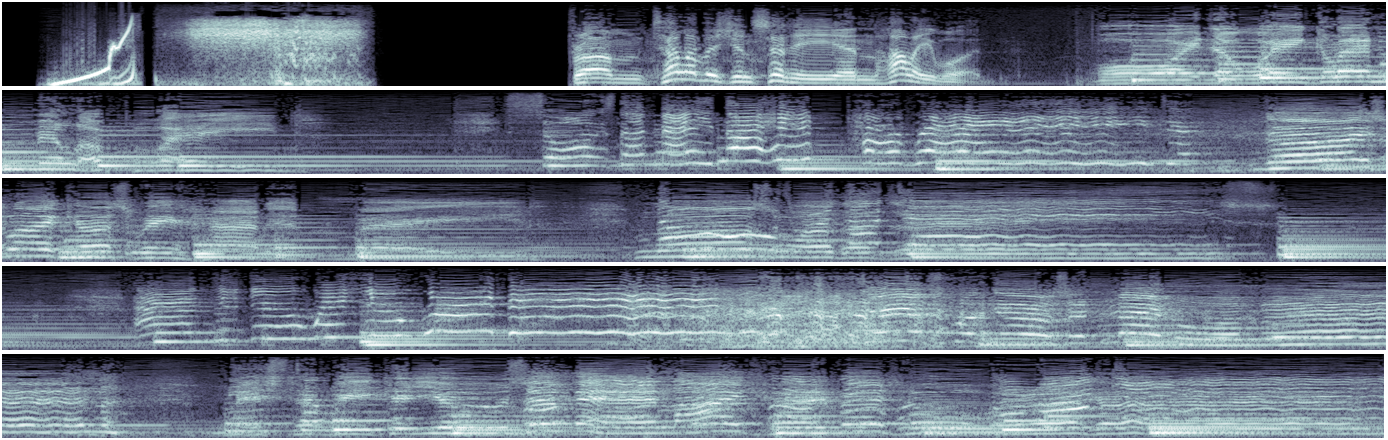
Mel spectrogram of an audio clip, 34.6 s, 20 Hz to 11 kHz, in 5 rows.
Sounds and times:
Speech: 2.8 - 5.6
Music: 5.4 - 34.5.

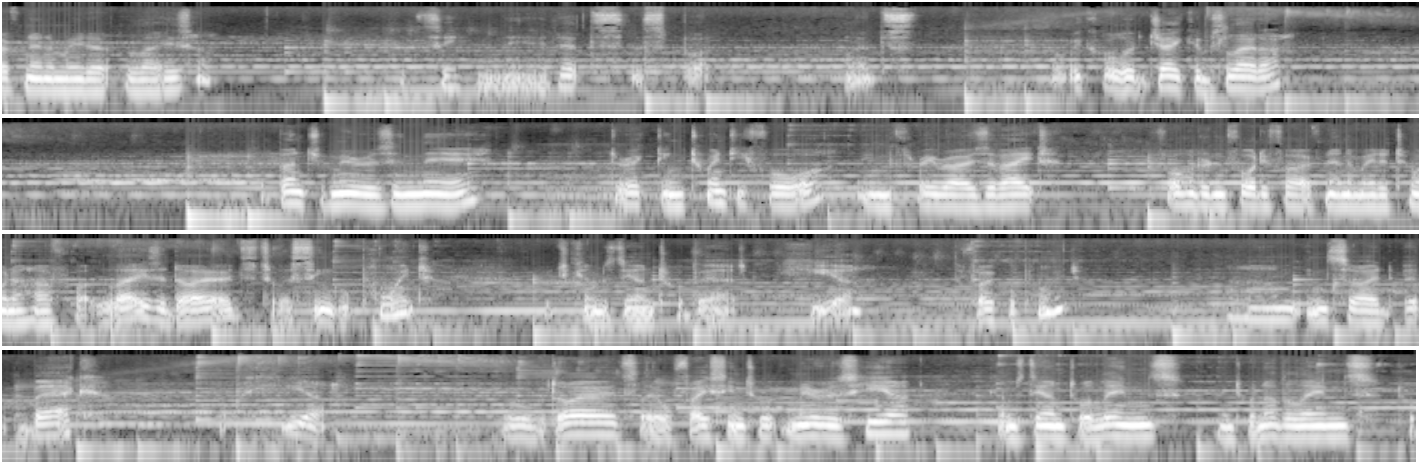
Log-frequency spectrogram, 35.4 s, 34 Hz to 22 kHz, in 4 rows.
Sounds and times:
Speech: 0.0 - 1.4, 2.5 - 4.5, 5.3 - 5.7, 6.6 - 8.0, 10.5 - 12.0, 12.6 - 15.5, 16.1 - 20.4, 21.0 - 24.5, 25.4 - 27.2, 28.1 - 28.7, 29.7 - 35.4
Music: 0.0 - 35.4.

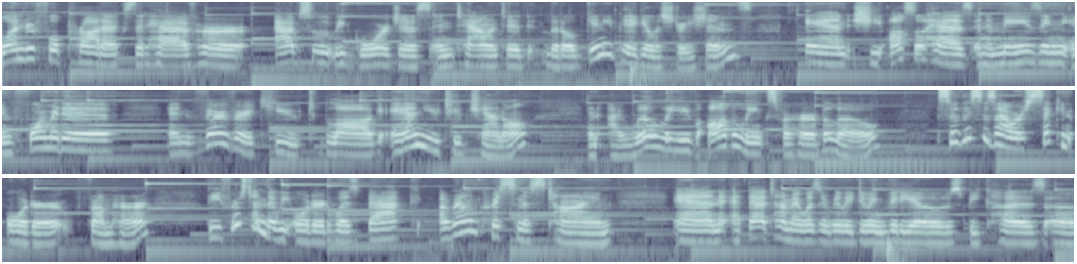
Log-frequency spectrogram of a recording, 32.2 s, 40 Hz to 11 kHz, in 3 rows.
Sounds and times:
Speech: 0.0 - 16.0, 16.6 - 19.5, 20.1 - 22.9, 23.6 - 27.6, 28.2 - 32.1
Music: 0.0 - 32.1.

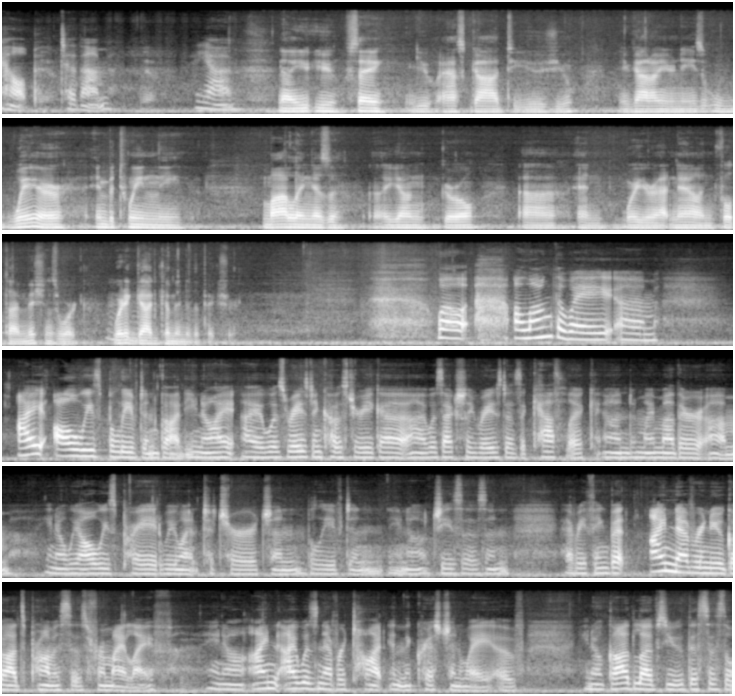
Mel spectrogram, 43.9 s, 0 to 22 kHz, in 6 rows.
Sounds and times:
Inside, small room: 0.0 - 43.8.

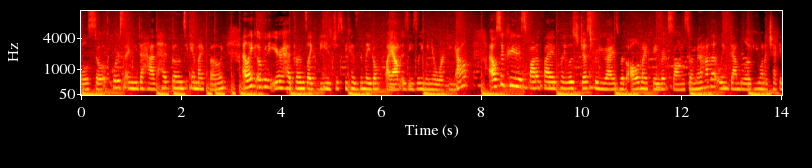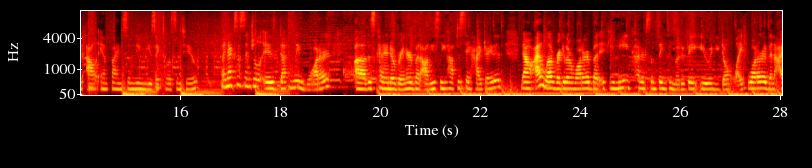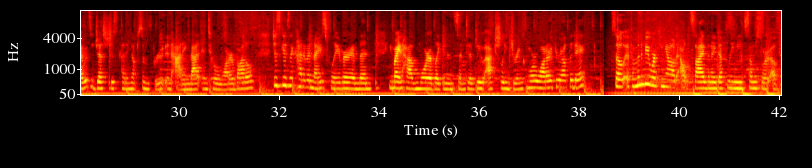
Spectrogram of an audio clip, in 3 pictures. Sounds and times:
Inside, small room: 0.0 - 42.0
Music: 0.0 - 42.0
Speech: 0.0 - 42.0.

